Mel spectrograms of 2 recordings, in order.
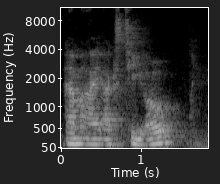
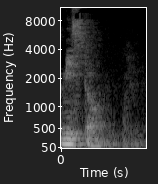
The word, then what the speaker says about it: mixto: Like if you had the word M-I-X-T-O, it looks like mixto, but you pronounce it misto.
